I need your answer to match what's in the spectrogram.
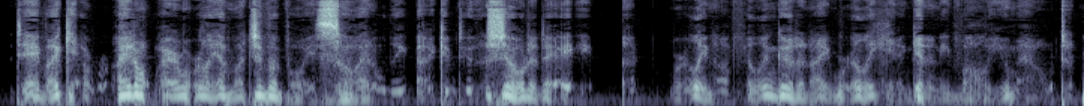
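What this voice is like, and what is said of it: Faked weak, quiet sick voice. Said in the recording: “I'm doing my sick voice ... That's pretty good, because I couldn't even hear that.”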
